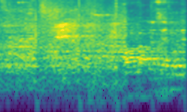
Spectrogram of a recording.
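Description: A man's voice over a microphone and PA in a large, echoing sports hall, with a few dull low thuds underneath.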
